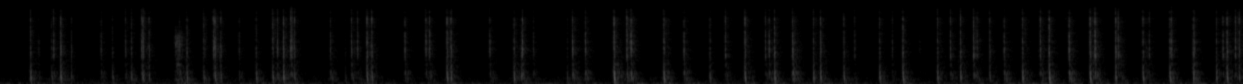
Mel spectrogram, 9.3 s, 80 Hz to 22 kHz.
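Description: Fingernails tap rapidly against the side of a hollow green cardboard Pringles tube held in one hand. The result is a steady, irregular stream of short, dry clicks with a hollow mid-toned body around 355 Hz and bright edges, each dying away almost instantly.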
